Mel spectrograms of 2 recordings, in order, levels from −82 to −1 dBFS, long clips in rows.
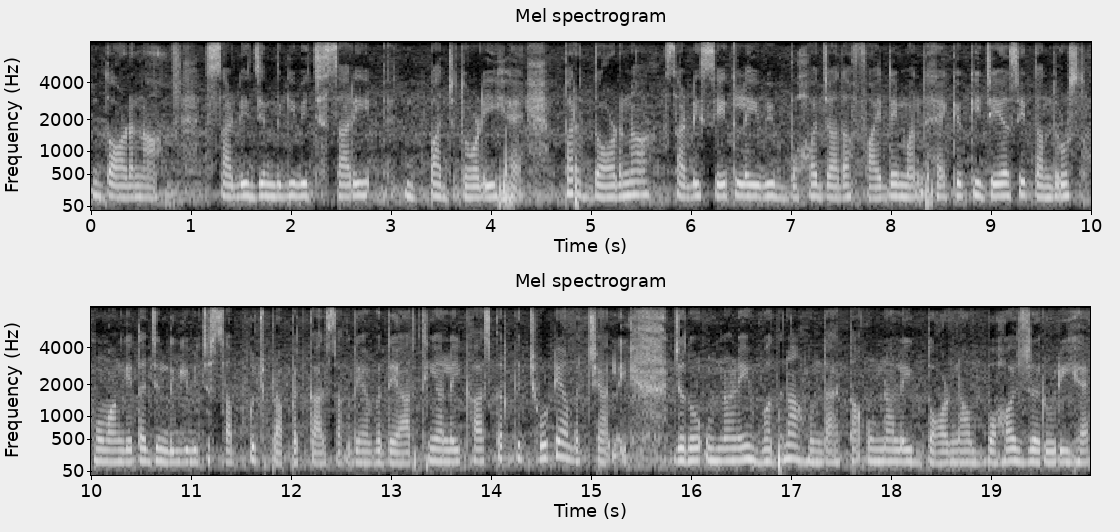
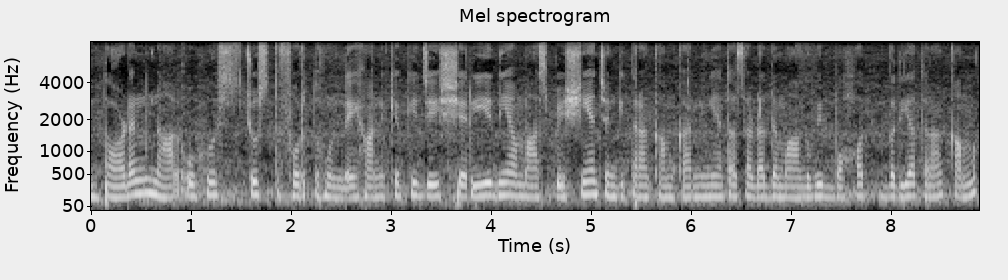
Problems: background sounds at intervals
